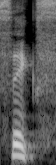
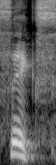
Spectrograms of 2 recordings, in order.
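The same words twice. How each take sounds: Both takes have the same delivery.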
